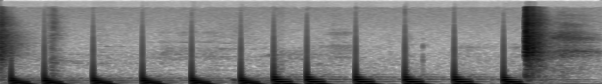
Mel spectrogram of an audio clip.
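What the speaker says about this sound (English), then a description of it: "the chorus bass sounds like this" A deep, punchy bass line pulsing in a steady rhythm, about ten thick low notes in a row, ending with a brief noisy burst.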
